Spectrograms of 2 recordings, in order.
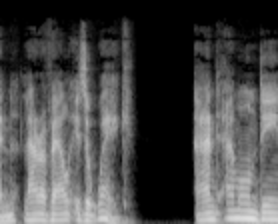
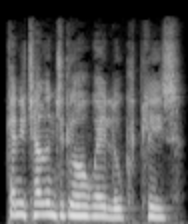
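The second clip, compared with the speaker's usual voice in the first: high, fast, impatient request; high voice, hurried and dismissive; impatient mistress; 11 semitones higher than usual. Acted. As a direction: brush the visitor off quickly. Amandine ordering the chauffeur.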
